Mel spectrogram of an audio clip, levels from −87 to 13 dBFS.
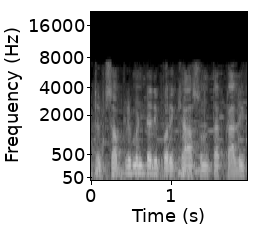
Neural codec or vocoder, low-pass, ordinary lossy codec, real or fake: none; 7.2 kHz; Opus, 32 kbps; real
